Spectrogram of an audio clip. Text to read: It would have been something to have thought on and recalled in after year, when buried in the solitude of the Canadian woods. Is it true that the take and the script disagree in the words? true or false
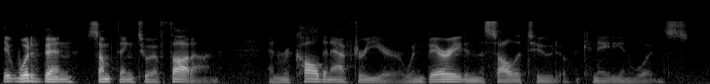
false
